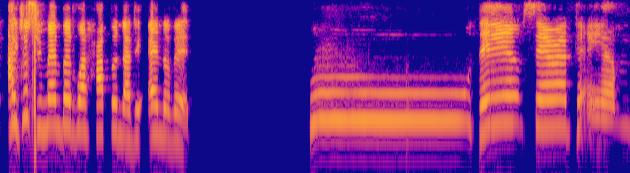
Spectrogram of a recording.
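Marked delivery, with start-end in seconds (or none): 3.9-7.9 high, drawn-out knowing ooh. Real, not acted. Streamer warning Sarah about the book's ending. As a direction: tease the viewer about the pain ahead. Reacting to a viewer's book.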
